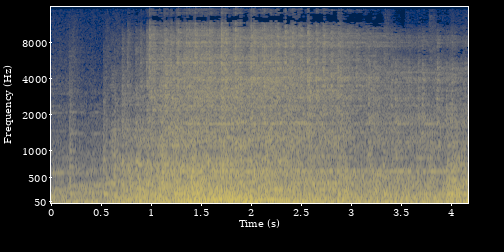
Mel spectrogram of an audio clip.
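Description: Editing sound effect: a noisy whoosh that swells from about a second in and slowly fades, marking a scene transition, with background music faintly underneath.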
